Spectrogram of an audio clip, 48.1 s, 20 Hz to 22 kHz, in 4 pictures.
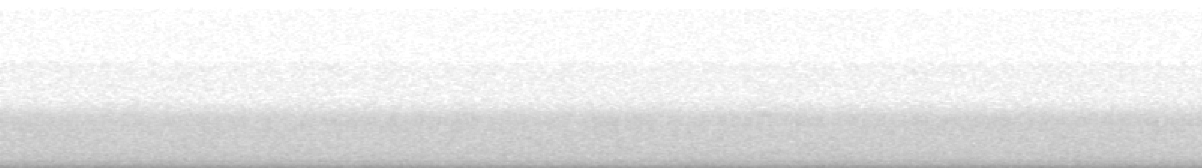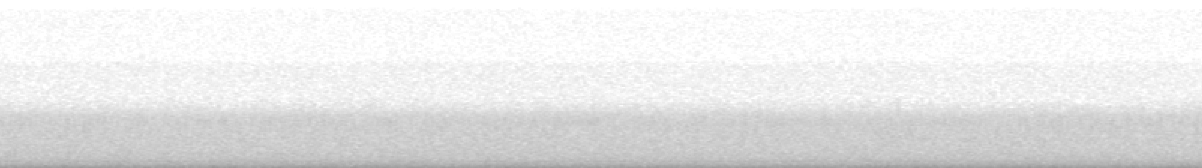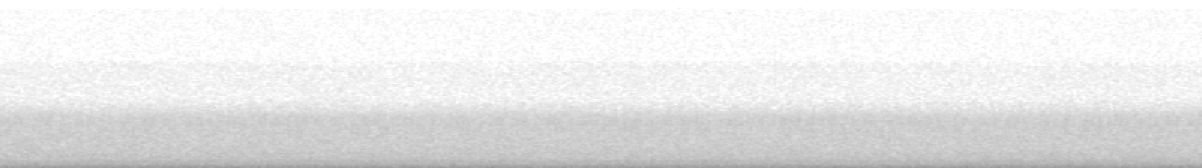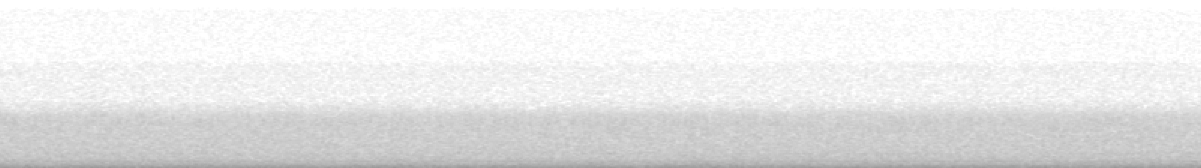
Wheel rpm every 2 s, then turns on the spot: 0, 0, 0, 0, 0, 0, 0, 0, 0, 0, 0, 0, 0, 0, 0, 0, 0, 0, 0, 0, 0, 0, 0, 0.
none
